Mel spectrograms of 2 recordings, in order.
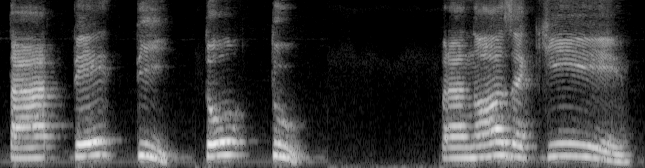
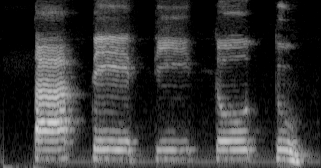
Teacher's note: a sua língua sempre no mesmo ponto de articulação, que é atrás do dente superior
